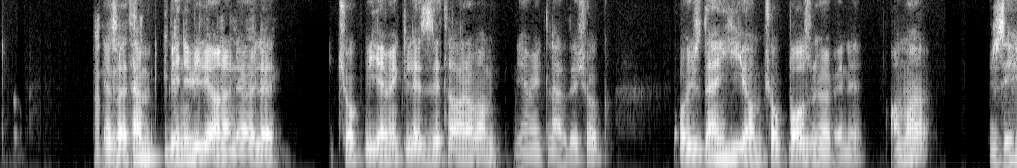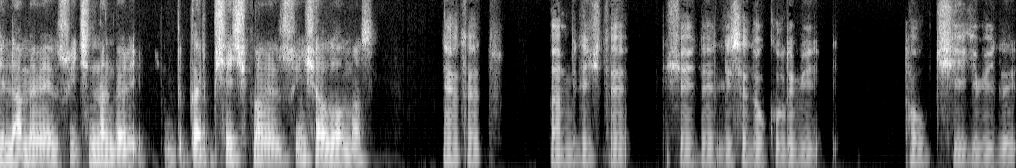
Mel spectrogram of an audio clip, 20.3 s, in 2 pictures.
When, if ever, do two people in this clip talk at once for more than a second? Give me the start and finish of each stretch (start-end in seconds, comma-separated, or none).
1.0-2.8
